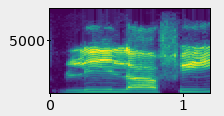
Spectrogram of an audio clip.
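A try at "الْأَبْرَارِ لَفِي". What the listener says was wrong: আবরলি হবে না, এখানে র আছে, র আছে, রি হয়।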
